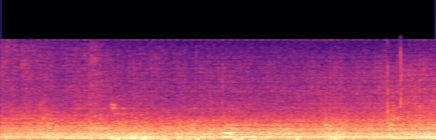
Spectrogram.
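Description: Steady rail yard noise of trains and their equipment running, with irregular low knocks in the middle.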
